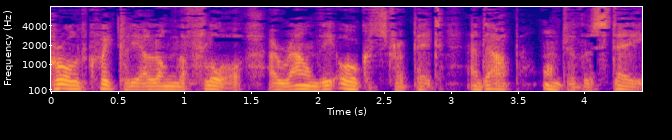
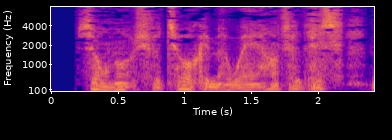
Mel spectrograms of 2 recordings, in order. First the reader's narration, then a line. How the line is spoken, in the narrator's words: Mikael muttered to himself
